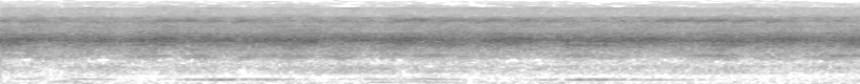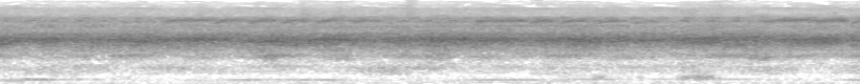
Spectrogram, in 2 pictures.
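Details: Frogs calling at night in a wetland: short low croaks repeated irregularly, several overlapping, beneath a dense, steady high-pitched chorus that hums on without pause.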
